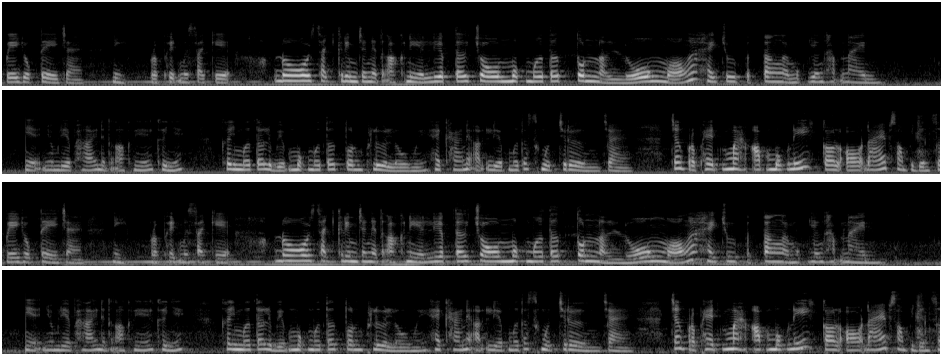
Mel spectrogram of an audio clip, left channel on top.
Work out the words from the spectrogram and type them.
ពេលយប់ទេចានេះប្រភេទមើលសាច់គេដូចសាច់គ្រីមចឹងអ្នកទាំងអស់គ្នាលាបទៅចូលមុខមើលទៅទន់អាឡូងហ្មងហើយជួយបន្តឹងឲ្យមុខយើងហាប់ណែននេះខ្ញុំលាបហើយអ្នកទាំងអស់គ្នាឃើញទេឃើញមើលទៅរបៀបមុខមើលទៅទន់ភ្លឺឡូងហើយខាងនេះអត់លាបមើលទៅស្ងួតជ្រើងចាអញ្ចឹងប្រភេទម៉ាស់អប់មុខនេះក៏ល្អដែរផ្សំពី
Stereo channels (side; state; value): left; noise; hum, 25 dB below the sound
